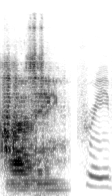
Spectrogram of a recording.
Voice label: Robot voice - closing; lynne publishing

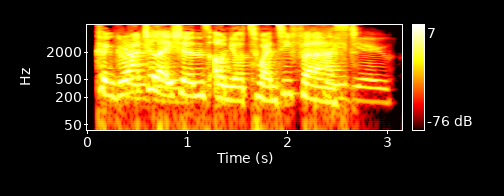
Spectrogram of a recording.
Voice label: UK female; Congratulations on your 21st; beanstalk audio

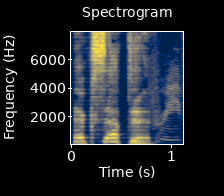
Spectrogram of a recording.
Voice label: Robot voice - accepted; lynne publishing

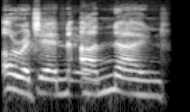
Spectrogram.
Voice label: UK female Origin unknown; beanstalk audio

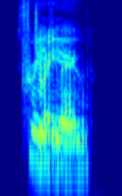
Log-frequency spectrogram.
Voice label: UK female Streaming Dalekness; beanstalk audio

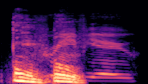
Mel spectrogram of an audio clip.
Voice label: Male Boom Boom

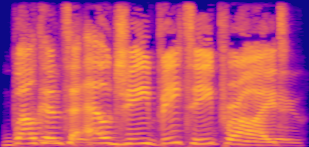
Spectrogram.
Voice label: UK female; beanstalk audio

